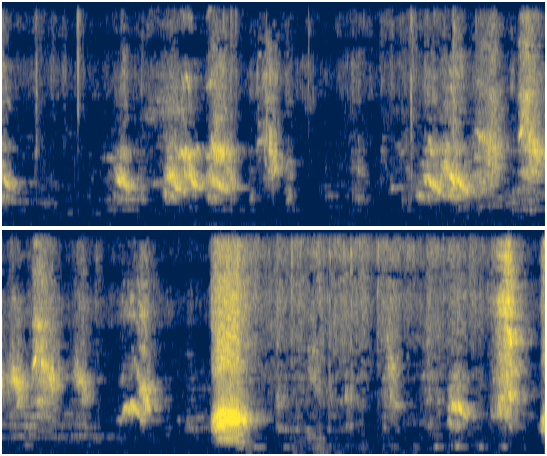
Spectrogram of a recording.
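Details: Crows fighting over food, giving harsh, rasping caws in short bursts, with one louder squawk near the end and lighter chirps from other birds between them.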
